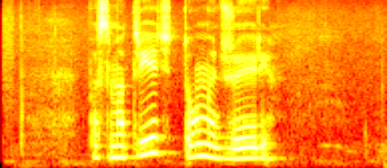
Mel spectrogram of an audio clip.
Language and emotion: Russian, sad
